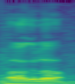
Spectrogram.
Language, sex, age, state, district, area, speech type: Punjabi, male, 30-45, Punjab, Mansa, urban, read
